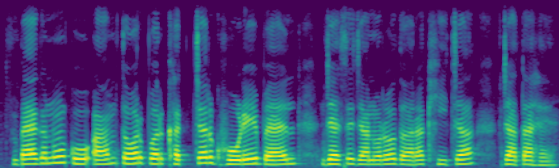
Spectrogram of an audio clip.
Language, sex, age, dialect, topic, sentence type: Hindi, female, 25-30, Garhwali, agriculture, statement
